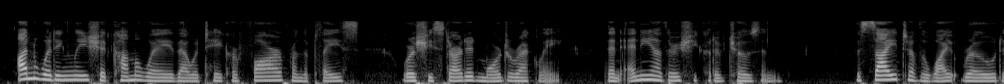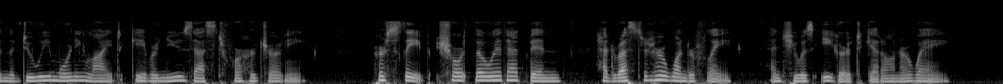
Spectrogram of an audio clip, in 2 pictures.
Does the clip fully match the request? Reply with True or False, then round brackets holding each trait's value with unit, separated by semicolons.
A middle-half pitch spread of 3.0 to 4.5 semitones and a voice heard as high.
False (3.5 semitones; 165 Hz)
